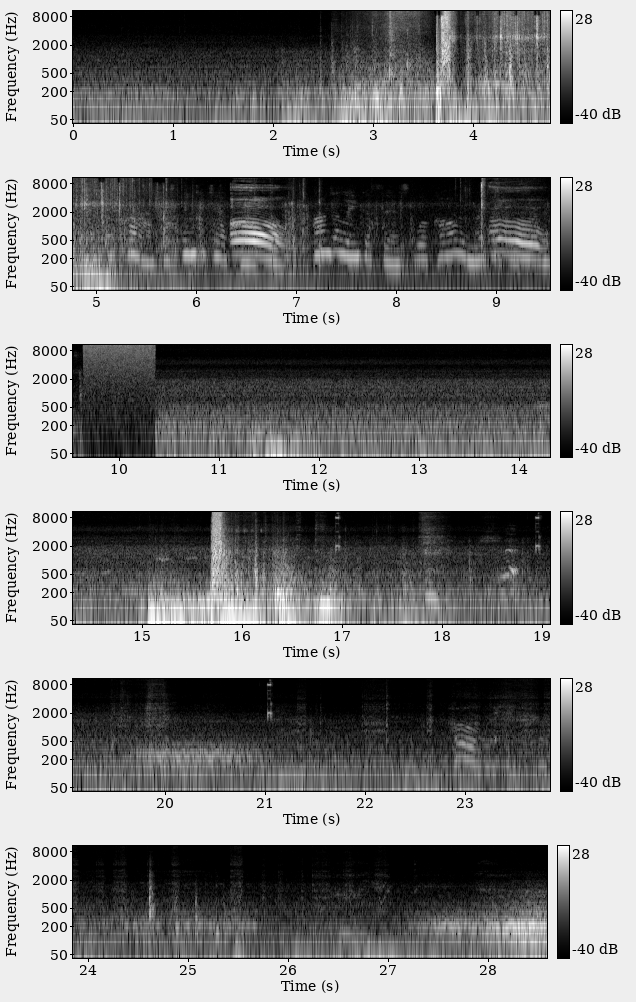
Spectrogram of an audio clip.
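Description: A car engine and tyres hum on the road.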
